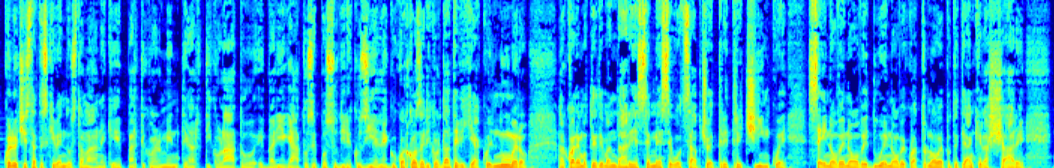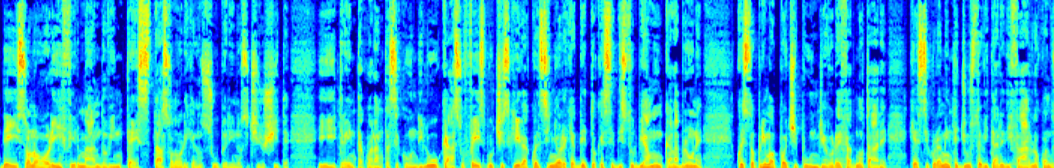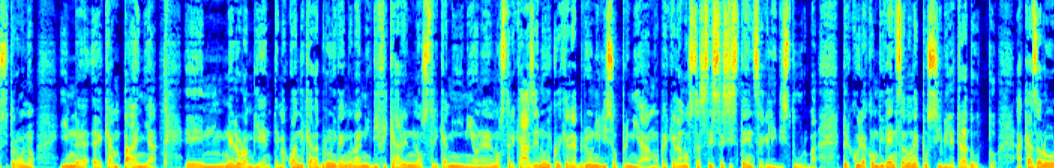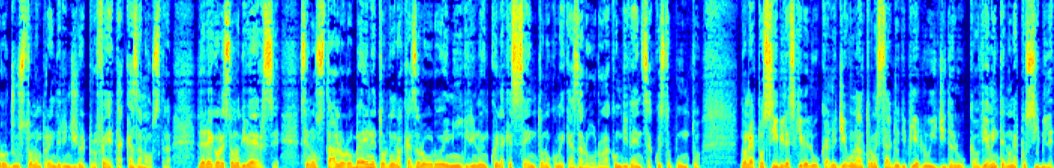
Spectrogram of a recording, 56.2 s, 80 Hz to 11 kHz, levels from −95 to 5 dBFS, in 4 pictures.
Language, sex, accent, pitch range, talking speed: Italian, male, native, 105-135 Hz, 200 wpm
